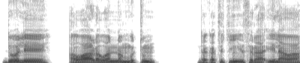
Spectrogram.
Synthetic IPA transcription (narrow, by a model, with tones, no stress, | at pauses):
doː˦le˨ | ʔa˨waː˦ɽa˨wɐ˦nːɐ˨mːʊ˨tʊ˦˨m | dɐ˨ɡa˨t͡ʃɪ˦kʲɪ˦ŋʔɪ˦sɾaː˦ʔiː˦laː˦waː˦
